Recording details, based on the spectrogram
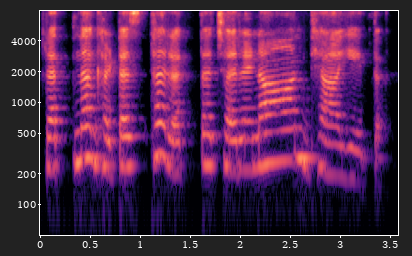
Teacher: Na will come in the place of Anuswara here because the consonant here is Dha. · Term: Anuswara Parasavarna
